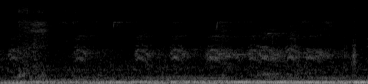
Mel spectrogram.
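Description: Harsh, raspy crow caws come in a quick uneven series over a heavy low rumble.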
